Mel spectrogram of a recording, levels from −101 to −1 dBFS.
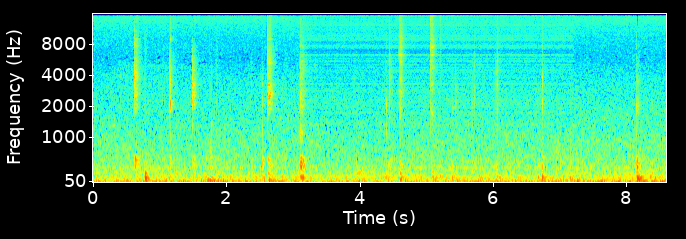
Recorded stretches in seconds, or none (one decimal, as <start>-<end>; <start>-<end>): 0.0-3.1; 7.2-8.6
